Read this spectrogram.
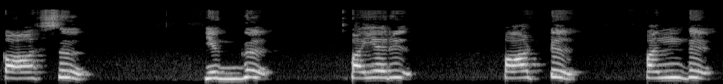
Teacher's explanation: இந்த மாதிரி சொல்லுக்கு இறுதியில் வரும் பொழுது என்ன ஆகுதுன்னா ஒரு எழுத்துல ஒரு மாத்திரையில இருந்து அரை மாத்திரை அளவா குறைந்து ஒழிக்குதுன்னு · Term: குற்றியல் உகரம்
